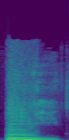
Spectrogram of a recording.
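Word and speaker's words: bathe: বাথ এটা কিন্তু আর বাদ থাকে না এর উচ্চারণটা হয়ে যায় বেইদ সেই কারণে দিয়েছি এই বেইদ মানে হচ্ছে গোসল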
